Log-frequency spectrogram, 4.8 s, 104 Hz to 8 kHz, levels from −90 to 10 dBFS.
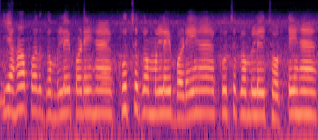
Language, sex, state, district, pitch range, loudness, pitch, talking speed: Hindi, female, Punjab, Fazilka, 235-250 Hz, -15 LUFS, 245 Hz, 165 wpm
